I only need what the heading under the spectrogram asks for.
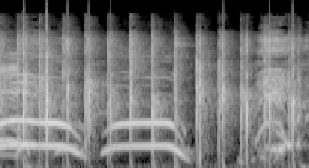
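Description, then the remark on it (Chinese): A quick burst of hand clapping, called for while a book is being promoted, sharp claps rattling in a rapid, uneven rhythm for about two seconds, with a voice calling out in long, sliding tones over it. “现在这本只要两百八十五块，掌声鼓励！”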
